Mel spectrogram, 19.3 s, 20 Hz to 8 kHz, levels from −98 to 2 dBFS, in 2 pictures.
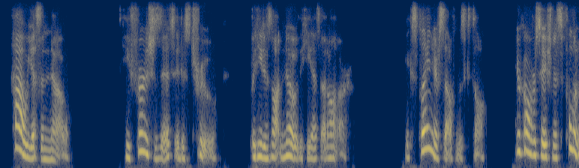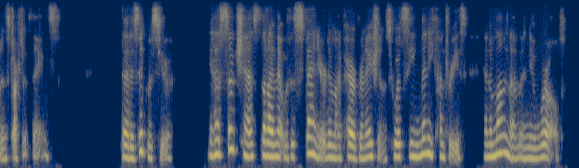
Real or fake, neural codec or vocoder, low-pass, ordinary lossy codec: fake; codec, 16 kHz, 4.8 kbps, FACodec; 7.2 kHz; Opus, 16 kbps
